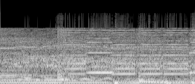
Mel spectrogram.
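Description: A large crowd shouts and cheers loudly and continuously for about two seconds after a host asks them to shout, a dense roar of many voices with sustained music tones running underneath.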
